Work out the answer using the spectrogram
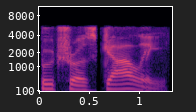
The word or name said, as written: Boutros-Ghali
